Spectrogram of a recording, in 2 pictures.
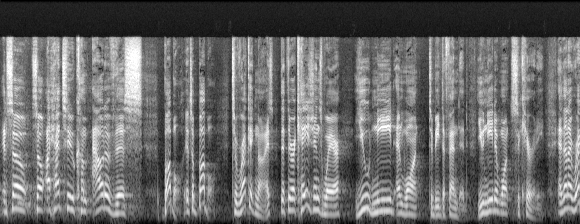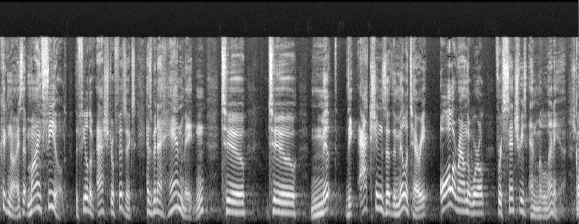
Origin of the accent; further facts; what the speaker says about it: New York City, New York, United States; I grew up in New York City, which is a liberal town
